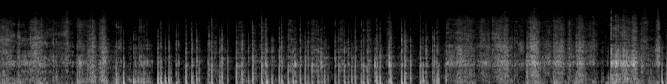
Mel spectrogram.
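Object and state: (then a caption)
Molded paper pulp cone, scratched. A hollow, hand-sized cone of brown molded paper pulp or cardboard is rubbed and scratched with fingertips and long nails. Quick, dry scratching and tapping come in dense, rapid bursts with a papery midrange rasp and a low hollow thump. Each stroke dies away almost instantly, with no ring.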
